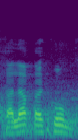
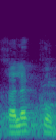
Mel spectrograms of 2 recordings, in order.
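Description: First: The q and k sounds are pronounced separately. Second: The q sound is merged into the following k. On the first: The speaker calls it right. "احنا ماذا نقرأها؟" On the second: The speaker calls it wrong. "يقول بإدغام الكاف أو القاف في الكاف فيقرأ خلقكم"

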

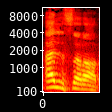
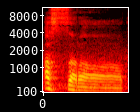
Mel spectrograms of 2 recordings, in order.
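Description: First: The L sound is pronounced before the S. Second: The L merges into a doubled S. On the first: The speaker calls it wrong. "ما أقول الصراط" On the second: The speaker calls it right. "اللام بعد تدغم بالصاد"

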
